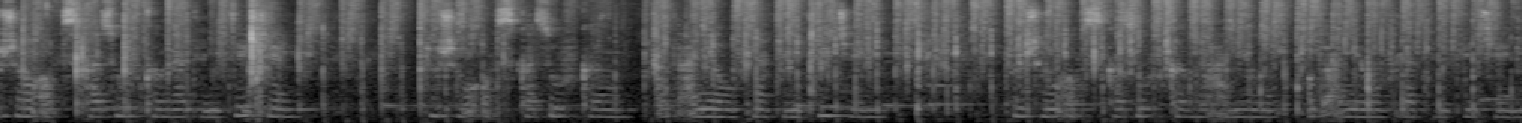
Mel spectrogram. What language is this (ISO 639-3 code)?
pol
